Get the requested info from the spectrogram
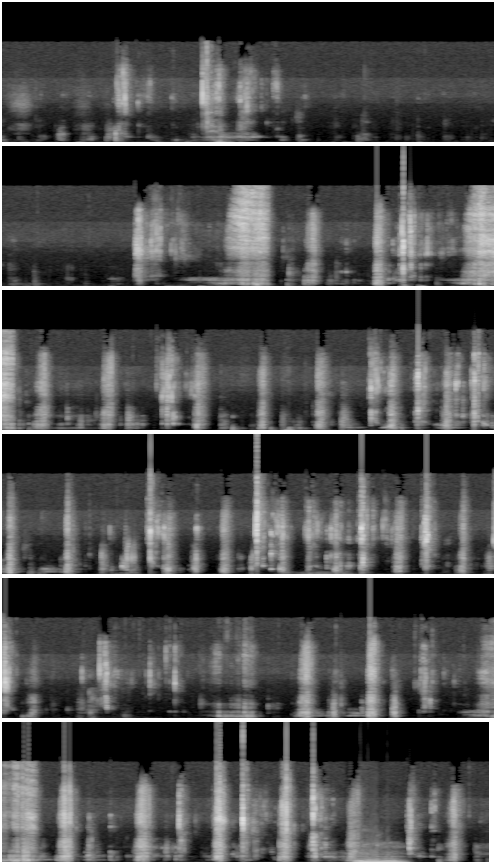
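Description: Close-miked chewing of seasoned blanched lettuce (sangchu namul): a quick, dense run of wet smacking and crunchy clicks that starts after a few nearly quiet seconds. Near the end there is a short hummed "mm" that drops in pitch.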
